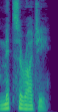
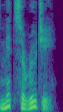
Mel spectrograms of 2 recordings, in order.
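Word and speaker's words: Mitsurugi: Oh, Mitsuraji, I said. Long time no see. It's<unk> Mitsaruji. Are you getting my name wrong on purpose?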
